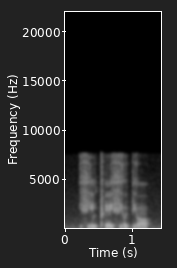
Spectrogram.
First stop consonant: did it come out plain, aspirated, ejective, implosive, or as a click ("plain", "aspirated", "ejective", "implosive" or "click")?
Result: ejective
